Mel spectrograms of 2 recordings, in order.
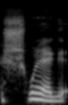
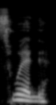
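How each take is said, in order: First: The word begins with a 'shw' sound. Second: The word begins with an 'sw' sound. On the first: The speaker calls it wrong. "It's not Schwig" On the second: The speaker calls it right. "It's Swig"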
